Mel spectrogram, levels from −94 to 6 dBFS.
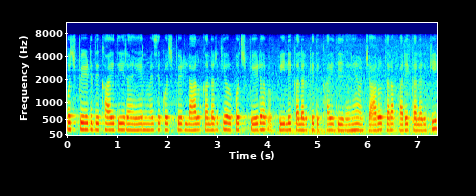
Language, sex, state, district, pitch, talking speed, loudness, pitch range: Hindi, female, Maharashtra, Chandrapur, 180 Hz, 245 wpm, -15 LUFS, 175-185 Hz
